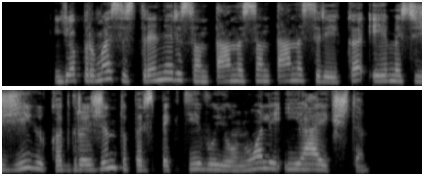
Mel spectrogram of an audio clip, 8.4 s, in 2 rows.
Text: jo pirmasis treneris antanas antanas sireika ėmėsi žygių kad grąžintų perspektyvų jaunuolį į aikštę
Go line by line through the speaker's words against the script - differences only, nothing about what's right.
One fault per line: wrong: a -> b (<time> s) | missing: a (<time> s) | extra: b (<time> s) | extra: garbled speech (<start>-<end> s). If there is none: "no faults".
no faults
